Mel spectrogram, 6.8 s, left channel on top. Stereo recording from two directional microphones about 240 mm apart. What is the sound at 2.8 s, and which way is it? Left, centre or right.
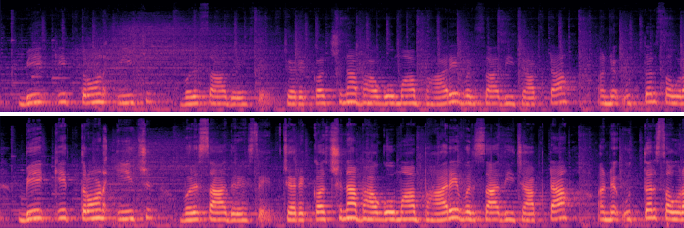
A woman's voice, centre.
